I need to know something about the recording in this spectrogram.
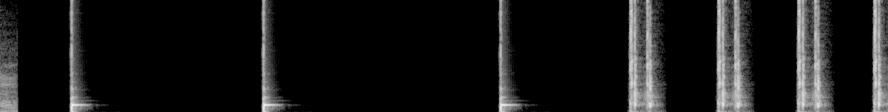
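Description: Short pop sound effects from an animated end screen, with dead silence between them. Three single pops come about a second apart, then quick double pops near the end.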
